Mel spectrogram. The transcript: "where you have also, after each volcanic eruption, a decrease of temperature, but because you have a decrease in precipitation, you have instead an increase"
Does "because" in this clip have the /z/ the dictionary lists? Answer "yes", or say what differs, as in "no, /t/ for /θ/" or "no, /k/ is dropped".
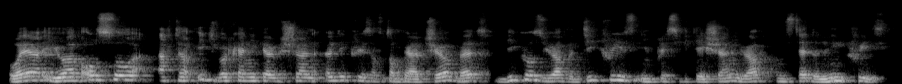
yes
